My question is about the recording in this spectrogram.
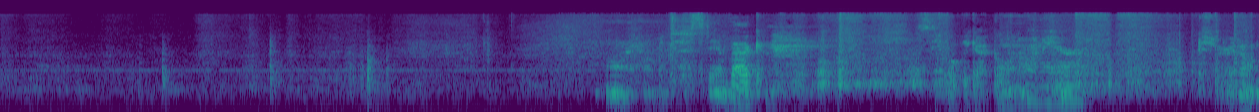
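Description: A few faint soft taps, about a second apart, as a balloon is dabbed onto wet acrylic paint over a low steady hum. From about halfway through, a woman talks quietly.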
